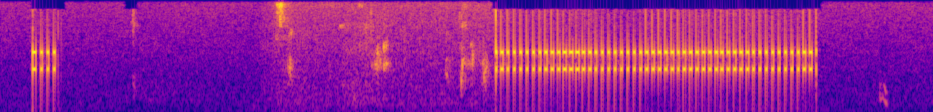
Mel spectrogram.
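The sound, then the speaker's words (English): Telephone keypad tones come through a narrow phone line on a conference call: a short burst of beeps, a pause with faint noise, then a long, rapid string of steady dual-pitched beeps before it stops. “I hear beeps.”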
